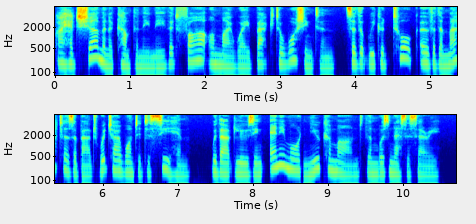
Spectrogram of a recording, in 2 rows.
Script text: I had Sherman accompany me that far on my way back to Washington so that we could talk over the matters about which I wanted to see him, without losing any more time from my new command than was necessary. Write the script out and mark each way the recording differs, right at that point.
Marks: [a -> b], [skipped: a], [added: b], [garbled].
I had Sherman accompany me that far on my way back to Washington so that we could talk over the matters about which I wanted to see him, without losing any more [skipped: time from my] new command than was necessary.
